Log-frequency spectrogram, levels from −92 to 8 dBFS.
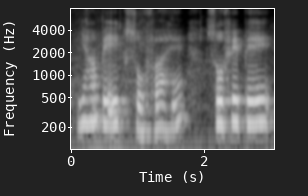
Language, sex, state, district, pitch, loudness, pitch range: Hindi, female, Haryana, Jhajjar, 225 Hz, -17 LUFS, 190-230 Hz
